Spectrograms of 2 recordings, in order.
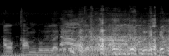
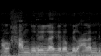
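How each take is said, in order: First: The sounds are slurred as if without teeth. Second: The sounds are articulated clearly and precisely. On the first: The speaker calls it wrong. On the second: The speaker calls it right.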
